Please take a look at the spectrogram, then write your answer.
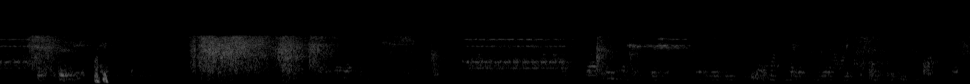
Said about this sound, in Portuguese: Hã? Telefone. Telefone.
